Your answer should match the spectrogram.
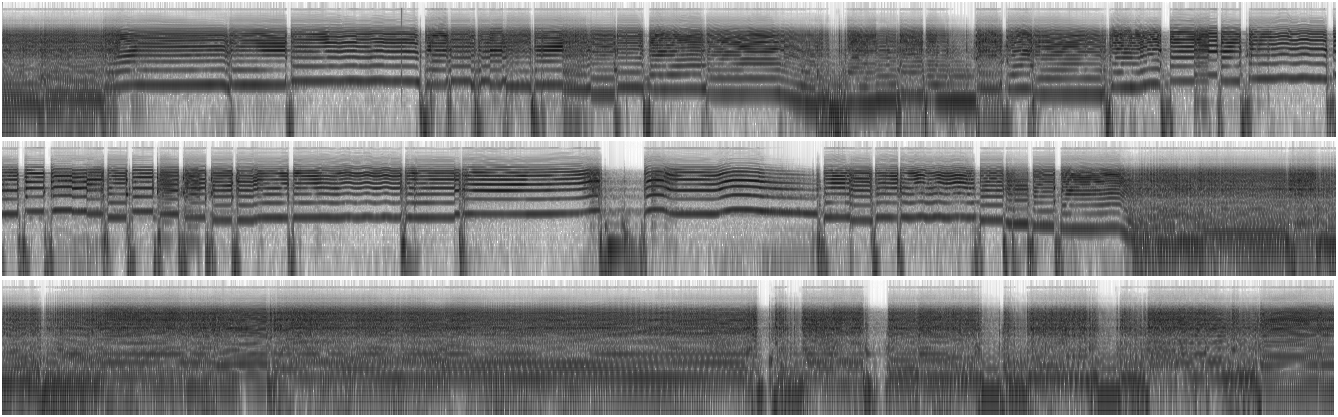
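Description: Humbucker-equipped Gibson Les Paul electric guitar played through a Crazy Tube Circuits Motherload distortion/fuzz pedal. It plays single-note lead lines with string bends and vibrato, then switches to thick sustained distorted chords and riffing a little past halfway.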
